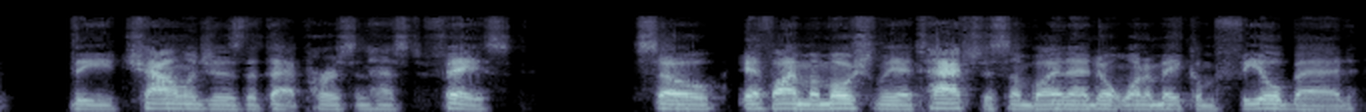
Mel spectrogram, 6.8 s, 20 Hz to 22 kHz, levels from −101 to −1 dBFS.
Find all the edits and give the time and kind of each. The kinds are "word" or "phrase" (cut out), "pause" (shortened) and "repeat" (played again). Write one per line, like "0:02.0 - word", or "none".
0:03.6 - pause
